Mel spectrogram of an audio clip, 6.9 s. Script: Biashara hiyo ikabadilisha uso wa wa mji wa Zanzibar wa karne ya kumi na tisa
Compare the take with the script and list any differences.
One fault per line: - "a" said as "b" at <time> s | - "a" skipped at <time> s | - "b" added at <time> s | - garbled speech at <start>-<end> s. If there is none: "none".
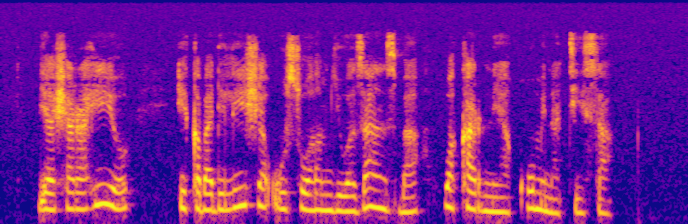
none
